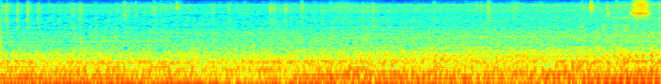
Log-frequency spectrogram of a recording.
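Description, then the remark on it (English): A heavy truck engine drones loudly and steadily, a dense low rumble that labors without much change in pitch as the truck struggles to accelerate. “Why it's doing this, like, why it's, like, acting like it doesn't have any acceleration.”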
